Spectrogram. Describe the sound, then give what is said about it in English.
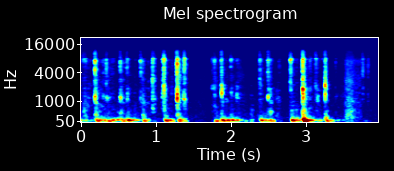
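Typing on a computer keyboard: rapid, faint key clicks arrive in several bursts of quick strokes, separated by brief silent pauses. “We'll just type that in there.”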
